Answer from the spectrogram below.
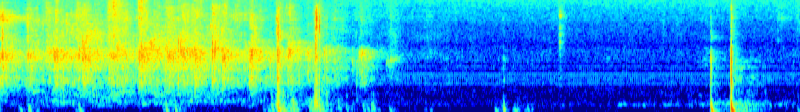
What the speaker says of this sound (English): Let's have a wonderful round of applause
